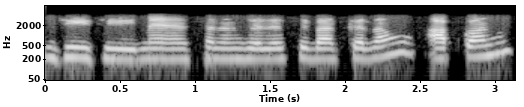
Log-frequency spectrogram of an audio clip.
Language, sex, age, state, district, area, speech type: Urdu, male, 18-30, Delhi, Central Delhi, urban, conversation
